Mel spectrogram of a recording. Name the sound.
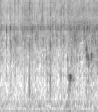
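fresh curry leaves sizzling in hot oil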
